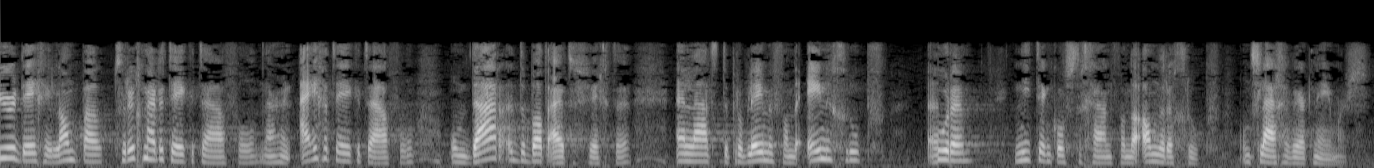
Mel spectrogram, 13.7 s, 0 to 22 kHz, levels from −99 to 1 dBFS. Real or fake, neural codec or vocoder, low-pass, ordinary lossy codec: real; none; none; none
